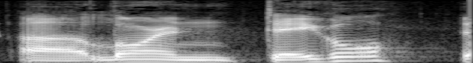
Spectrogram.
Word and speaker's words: Lauren Daigle: It's funny you should say that, because it reminds me of, I think the singer's name is Lauren Daigle, if I'm saying that correctly. – Yeah. – I seem to remember. – That's her name. That's how you pronounce it.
